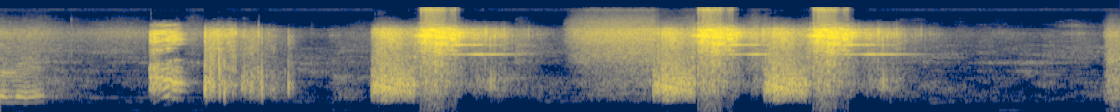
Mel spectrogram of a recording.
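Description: A blade swishes through the air in quick swings.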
